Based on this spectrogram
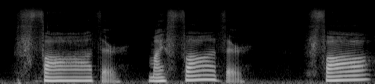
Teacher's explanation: It's a voice th sound plus a schwa plus an r. The sound is thr. · You've got to stick your tongue out to make that th sound, thr, and pull it in quickly to make the r, but still in an unstressed syllable.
